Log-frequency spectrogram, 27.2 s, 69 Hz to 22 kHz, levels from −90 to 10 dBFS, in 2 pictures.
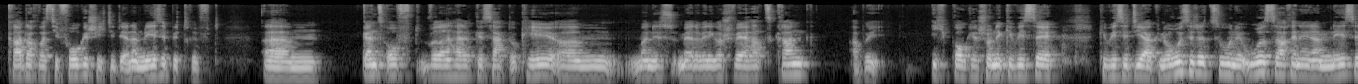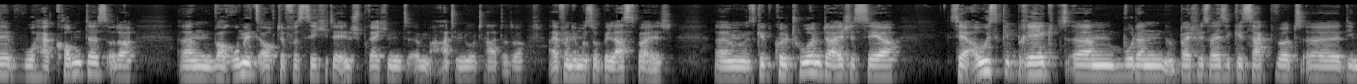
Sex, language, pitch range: male, German, 120-135 Hz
